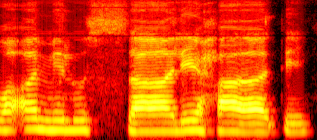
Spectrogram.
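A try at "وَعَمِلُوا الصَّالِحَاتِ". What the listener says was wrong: सालिहाती नहीं बोलना, वामिलु सॉल। जहाँ जहाँ मुस्तालिया के हर्फ आए हैं उसको थोड़ा मोटा करने की कोशिश करो।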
